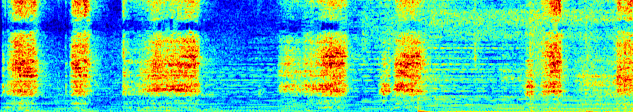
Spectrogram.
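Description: A file rasping across a fingernail plate in one direction during nail preparation, a series of short close scratching strokes in a steady rhythm with no talk.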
